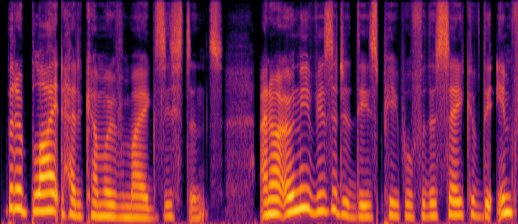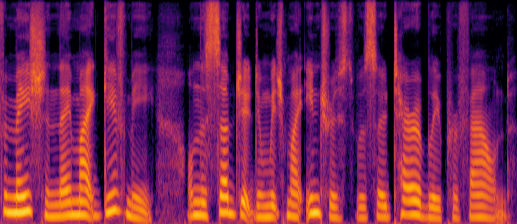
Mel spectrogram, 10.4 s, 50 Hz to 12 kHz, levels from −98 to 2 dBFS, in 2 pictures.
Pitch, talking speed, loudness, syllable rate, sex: 190 Hz, 205 wpm, -19 LUFS, 5.5 syllables/s, female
